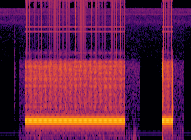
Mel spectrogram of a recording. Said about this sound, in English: Okay, so we got the phone number punched in here. Kay. Let's see if we can get her on the phone and surprise her. Okay. Here we go.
